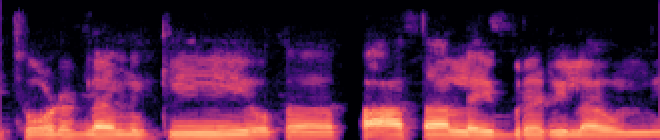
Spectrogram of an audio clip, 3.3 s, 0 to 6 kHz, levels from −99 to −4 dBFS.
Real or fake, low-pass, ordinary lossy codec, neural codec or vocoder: real; 5.4 kHz; Opus, 64 kbps; none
